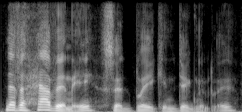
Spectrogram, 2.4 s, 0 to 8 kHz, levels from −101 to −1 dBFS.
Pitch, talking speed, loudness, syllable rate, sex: 115 Hz, 150 wpm, -20 LUFS, 5.4 syllables/s, male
